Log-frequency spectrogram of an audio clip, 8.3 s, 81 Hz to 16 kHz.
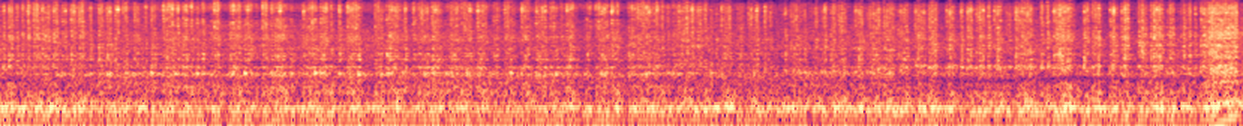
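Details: Boosted car "James Brown" with a new cam, after hitting 23 psi and blowing a coupler off, freshly fired up before warm-up: deep, loping idle with a steady choppy beat, no misses or knocks. Normal lumpy cam idle, engine sounding happy.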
